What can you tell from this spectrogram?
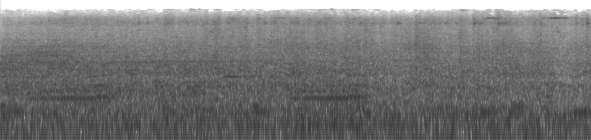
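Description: Traffic noise from a road as a Hino car-carrier truck loaded with pickup trucks drives past: a steady rushing rumble of engine and tyres.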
